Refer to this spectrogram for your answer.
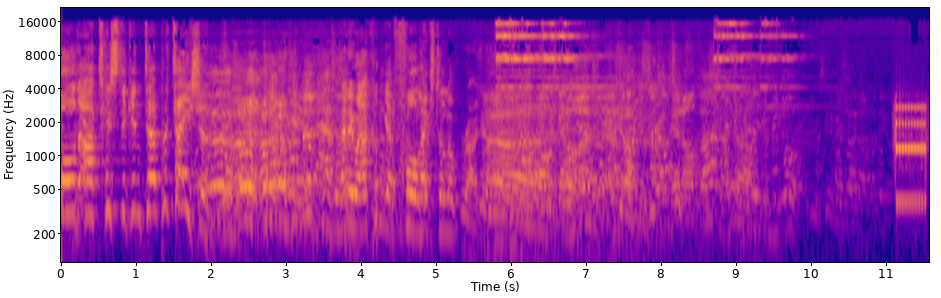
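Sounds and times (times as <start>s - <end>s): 
speech: 0.0s - 9.5s
laughter: 1.8s - 4.4s, 5.6s - 9.6s
telephone ringing with an electronic trill: 5.7s - 7.7s, 8.6s - 10.0s, 11.1s - 11.5s.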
